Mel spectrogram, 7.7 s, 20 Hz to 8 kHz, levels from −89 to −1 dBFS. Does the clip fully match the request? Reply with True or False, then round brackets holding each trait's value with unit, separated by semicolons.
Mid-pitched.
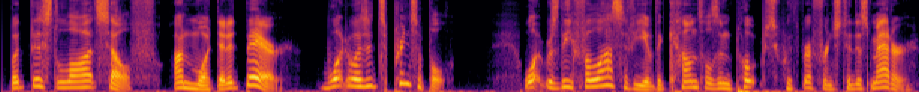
True (180 Hz)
